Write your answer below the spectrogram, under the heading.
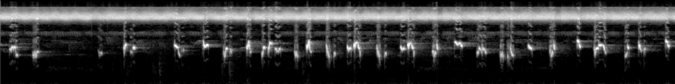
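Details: Sooty-headed bulbul morning companion calls begin sparse, with a few soft notes, then build into a steady flow of bright slurred chirps several per second against a constant high hiss.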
